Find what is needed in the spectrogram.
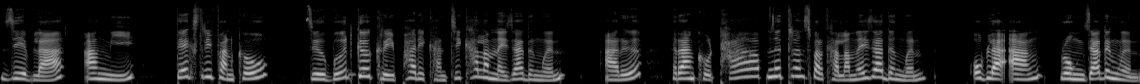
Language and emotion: Bodo, happy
